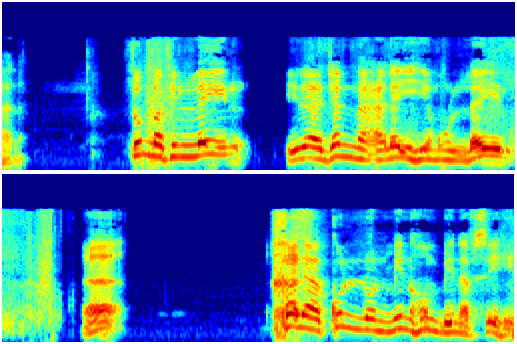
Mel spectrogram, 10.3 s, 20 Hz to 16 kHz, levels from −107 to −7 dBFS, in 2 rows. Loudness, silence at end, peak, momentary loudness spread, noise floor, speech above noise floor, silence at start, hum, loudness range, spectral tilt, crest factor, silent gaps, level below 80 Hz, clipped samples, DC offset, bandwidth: -18 LUFS; 0 s; 0 dBFS; 19 LU; -87 dBFS; 69 dB; 0 s; none; 3 LU; -5.5 dB/octave; 20 dB; none; -62 dBFS; under 0.1%; under 0.1%; 8.2 kHz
